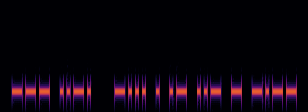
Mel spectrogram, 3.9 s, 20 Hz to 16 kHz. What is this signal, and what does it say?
Morse code, heard as a keyed tone, about 28 wpm, 700 Hz. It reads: OF BEAUTY
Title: Pangram Challenge v2 - 28wpm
